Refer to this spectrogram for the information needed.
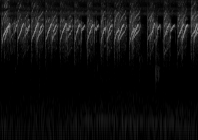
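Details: High-pitched begging from white-rumped munia babies being fed in their nest by the parents; sharp, rising squeaky notes pulse steadily about three and a half times a second throughout, with one faint low click.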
